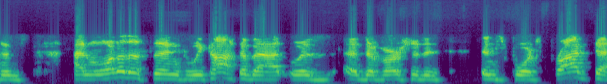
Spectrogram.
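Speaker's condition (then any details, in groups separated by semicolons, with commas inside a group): Spastic quadriplegic cerebral palsy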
